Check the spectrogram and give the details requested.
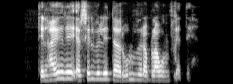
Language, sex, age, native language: Icelandic, female, 60-69, Icelandic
